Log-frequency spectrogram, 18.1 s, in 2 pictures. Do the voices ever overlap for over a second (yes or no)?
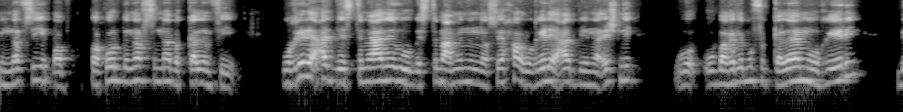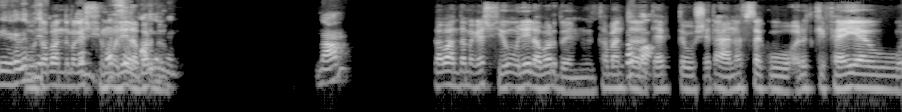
yes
